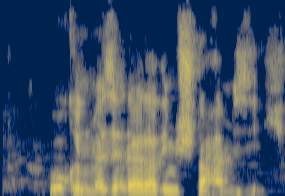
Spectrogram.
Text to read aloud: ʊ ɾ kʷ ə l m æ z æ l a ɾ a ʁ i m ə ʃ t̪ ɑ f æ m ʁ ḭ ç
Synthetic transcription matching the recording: ʊ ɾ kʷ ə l m æ z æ l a ɾ a ð i m ə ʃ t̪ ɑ ħ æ m z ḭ ç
